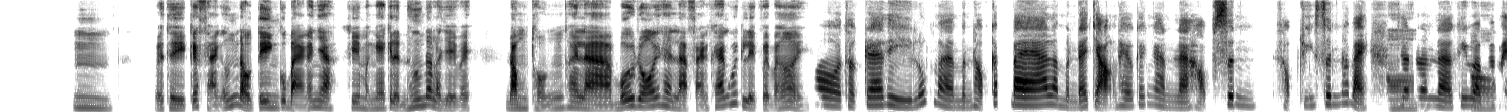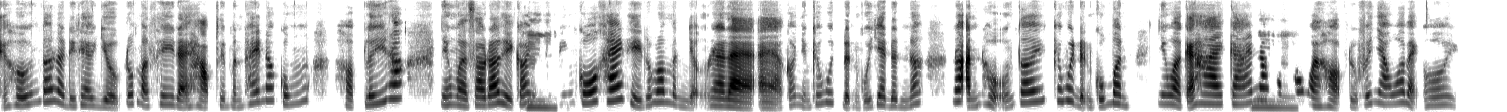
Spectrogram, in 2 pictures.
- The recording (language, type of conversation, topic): Vietnamese, podcast, Gia đình ảnh hưởng đến những quyết định quan trọng trong cuộc đời bạn như thế nào?
- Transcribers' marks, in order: unintelligible speech; tapping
